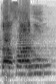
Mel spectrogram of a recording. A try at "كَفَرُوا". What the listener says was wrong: را موٹا پڑھا جائے گا، كفروا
